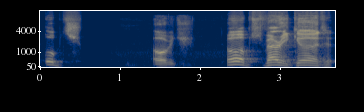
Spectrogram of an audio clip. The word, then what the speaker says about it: Obidos: Do you say Obidos or do you say Ubj?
